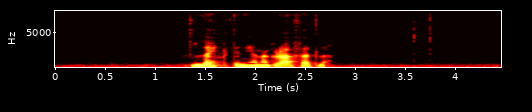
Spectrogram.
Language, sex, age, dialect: Faroese, female, 36-60, Suðurstreymoy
